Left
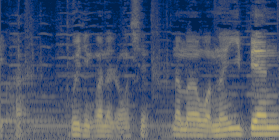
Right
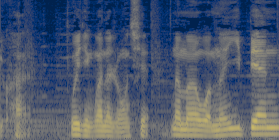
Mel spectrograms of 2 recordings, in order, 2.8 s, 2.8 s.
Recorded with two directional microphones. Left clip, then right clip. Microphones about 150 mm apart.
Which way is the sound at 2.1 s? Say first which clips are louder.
Right 2 dB; 15° right (ahead or behind).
